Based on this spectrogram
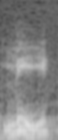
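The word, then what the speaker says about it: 理: wood, or the fiber in muscle, and it's pronounced li.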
